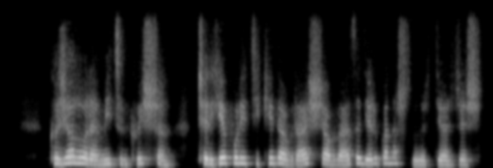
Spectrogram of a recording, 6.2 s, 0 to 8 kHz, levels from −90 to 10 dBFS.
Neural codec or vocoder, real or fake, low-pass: codec, 24 kHz, 0.5 kbps, DualCodec; fake; 7.2 kHz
